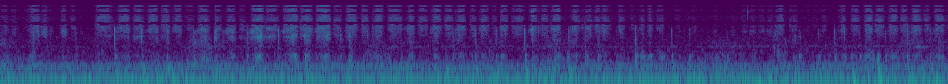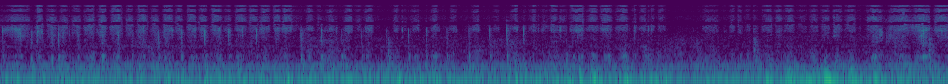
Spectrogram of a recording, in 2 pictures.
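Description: Black oil pastel stick rubbing and scratching across drawing paper in a faint, continuous run of short strokes.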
